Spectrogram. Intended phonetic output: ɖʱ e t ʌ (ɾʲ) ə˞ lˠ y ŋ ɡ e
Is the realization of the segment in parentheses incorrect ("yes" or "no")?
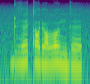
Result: no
